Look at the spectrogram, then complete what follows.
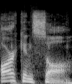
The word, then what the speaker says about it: Arkansas: According to the Arkansas Code, it's legally mandated to pronounce it Arkansas with a silent s at the end.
